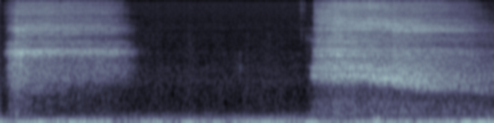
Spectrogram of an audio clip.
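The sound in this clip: Poor, shallow inhale demonstrated as an example of weak breathing: two short, airy, breathy draws of air separated by a brief pause, over a low rumble.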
